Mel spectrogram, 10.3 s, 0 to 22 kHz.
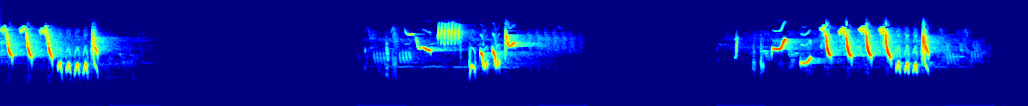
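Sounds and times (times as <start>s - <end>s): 
Common nightingale song phrase: 0.0s - 1.4s, 3.6s - 5.6s, 7.3s - 9.9s.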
